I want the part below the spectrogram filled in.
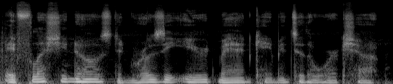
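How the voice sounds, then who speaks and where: A man's voice: fairly low pitch, measured pace, darkish tone, husky. A man reading an atmospheric fantasy audiobook as a scripted storyteller. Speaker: audiobook narrator. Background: music.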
